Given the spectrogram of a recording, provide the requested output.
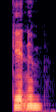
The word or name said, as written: gennem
